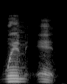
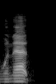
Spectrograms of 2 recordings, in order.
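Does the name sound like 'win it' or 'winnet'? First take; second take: win it; winnet. First: It sounds like the two words 'win it'. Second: It sounds like the single word 'winnet'. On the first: The speaker calls it right. "but it's Win It because my name is [name]" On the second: The speaker calls it wrong. "some people pronounce it Winnet"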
